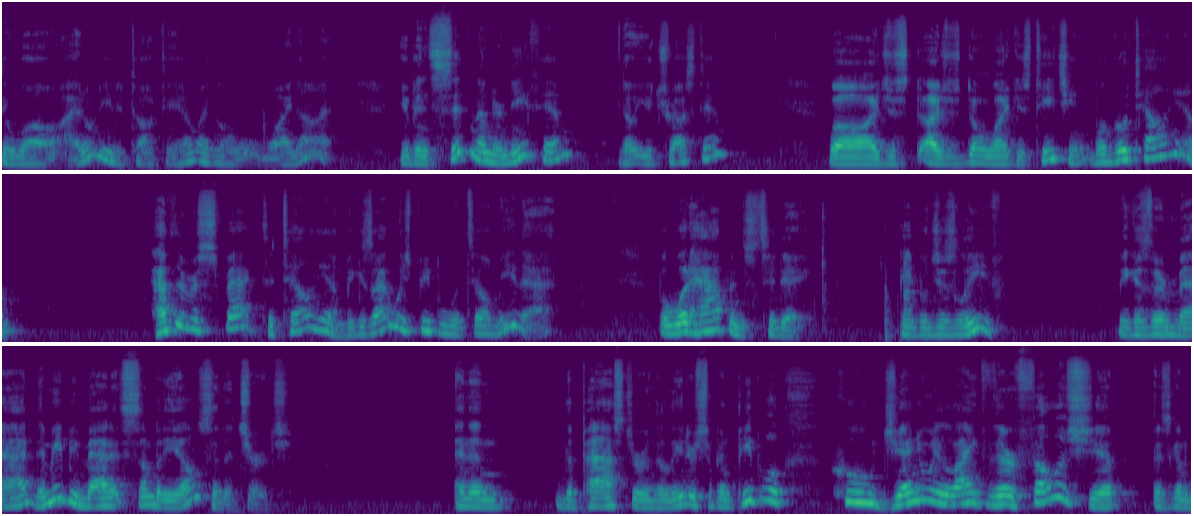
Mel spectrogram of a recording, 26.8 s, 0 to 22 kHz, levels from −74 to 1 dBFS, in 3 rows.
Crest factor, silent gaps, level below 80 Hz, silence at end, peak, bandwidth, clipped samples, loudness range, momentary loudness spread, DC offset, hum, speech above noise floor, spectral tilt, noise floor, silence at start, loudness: 20 dB; none; -78 dBFS; 0 s; -18 dBFS; over 20 kHz; under 0.1%; 7 LU; 16 LU; under 0.1%; none; 35 dB; -5 dB/octave; -71 dBFS; 0 s; -37 LUFS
